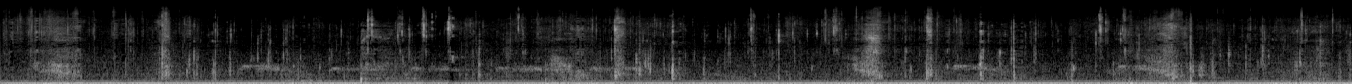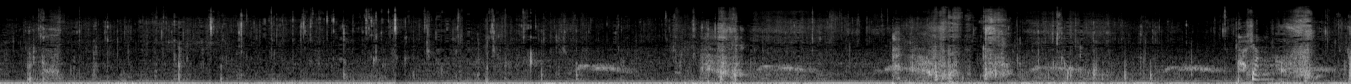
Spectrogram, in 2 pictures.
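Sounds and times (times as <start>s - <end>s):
steady low hum: 0.0s - 27.0s
wet chewing and smacking: 0.0s - 27.0s
sharp mouth clicks: 1.7s - 5.3s.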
